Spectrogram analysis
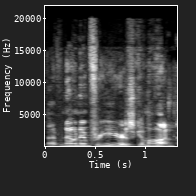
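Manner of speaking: high, breezy mock of an offhand friend; casual friend. Sophia shrugging off the news.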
